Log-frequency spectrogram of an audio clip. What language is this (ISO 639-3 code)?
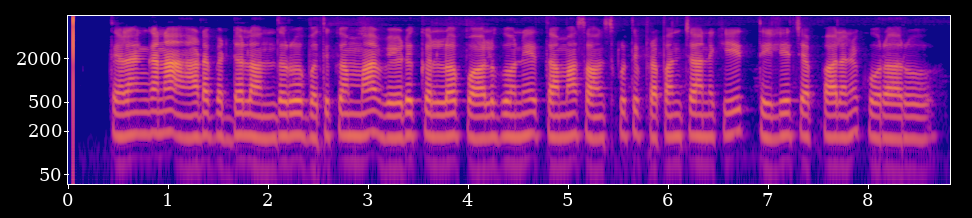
tel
